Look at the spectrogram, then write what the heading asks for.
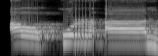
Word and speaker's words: Al-Qur'an: Jadi bacanya gini. Alqur'an gitu. Al kan jelas kan al gitu lamnya dibaca alif lamnya.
